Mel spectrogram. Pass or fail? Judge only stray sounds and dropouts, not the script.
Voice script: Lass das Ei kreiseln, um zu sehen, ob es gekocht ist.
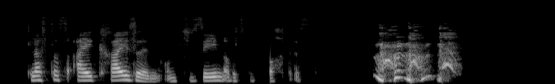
fail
